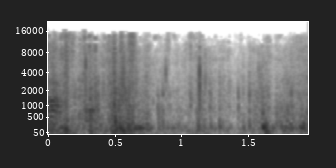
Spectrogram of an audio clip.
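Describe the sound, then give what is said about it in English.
Scuffling and thumping as a woman struggles and fights while being walked down stairs, with irregular footfalls and bumps in a noisy, muffled mix. “Now, what you hear is her struggling and fighting as they're walking down the stairs.”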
